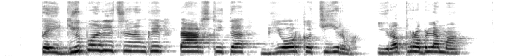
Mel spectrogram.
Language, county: Lithuanian, Panevėžys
